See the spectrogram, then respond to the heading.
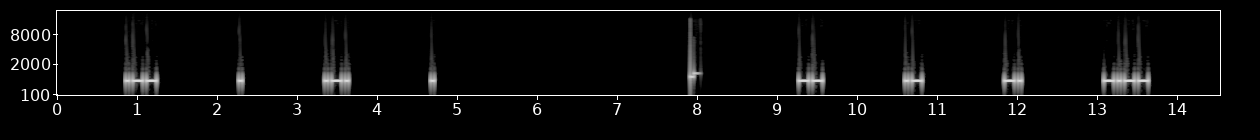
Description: Morse code, heard as a keyed tone, about 28 wpm, spaced as for 8 wpm, 700 Hz. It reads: WERE MANY
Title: 8x Character Spacing - Top 200 Words - 28wpm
